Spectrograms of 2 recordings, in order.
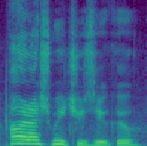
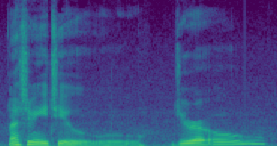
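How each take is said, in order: First: Polite greeting. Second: Calm reply. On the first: Jiro forcing a polite greeting. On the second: Izuku answering Jiro calmly. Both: Acted.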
